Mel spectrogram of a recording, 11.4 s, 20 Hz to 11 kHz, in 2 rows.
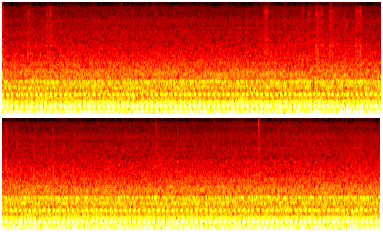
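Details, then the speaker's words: Test drive on a bad wheel bearing driven almost 2,000 miles, accelerating through about 20 to 70 mph: a steady droning hum over road noise at highway speed from the failing wheel bearing. "I went no lie almost 2,000 mies with a bad uh wheel bearing so you going to hear how it sound"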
